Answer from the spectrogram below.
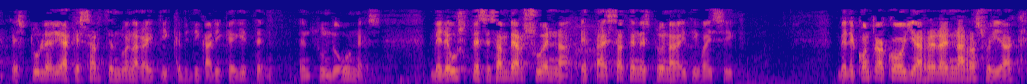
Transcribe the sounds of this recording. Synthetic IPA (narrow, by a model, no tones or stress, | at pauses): e̞st̪ule̞ɣ̞e̞ake̞saɾt͡se̞nd̪ue̞naɣajt̪ikːɾit̪ikaɾike̞ɣ̞it̪e̞n | e̞nt͡sund̪uɣ̞une̞̰sbe̞ɾe̞ust̪e̞se̞sambe̞aɾsue̞nae̞t̪ae̞sat̪e̞ne̞st̪ue̞naɣ̞ajt̪ik̚bajsik | be̞ɾe̞ko̞nt̪ɾako̞ʝare̞ɾaenaraso̞jak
